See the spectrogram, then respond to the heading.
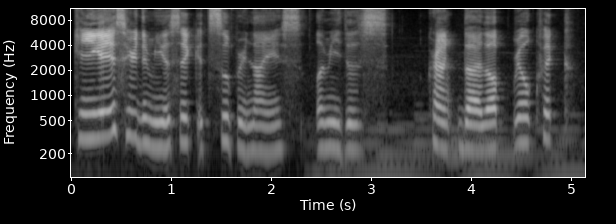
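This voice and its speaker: High-pitched young woman streaming, chatty and jokey with chat, soft music behind her. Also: unhurried. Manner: chatty, answers chat, self-mocking. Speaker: VTuber streamer. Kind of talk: casual livestream chat. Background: faint background music.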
